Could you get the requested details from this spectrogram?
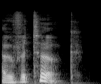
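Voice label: "overtook", English, British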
